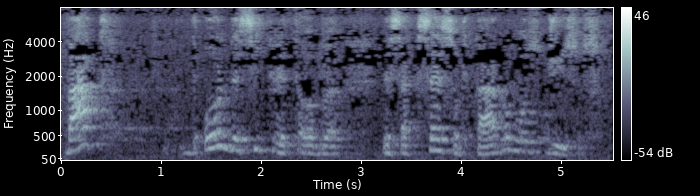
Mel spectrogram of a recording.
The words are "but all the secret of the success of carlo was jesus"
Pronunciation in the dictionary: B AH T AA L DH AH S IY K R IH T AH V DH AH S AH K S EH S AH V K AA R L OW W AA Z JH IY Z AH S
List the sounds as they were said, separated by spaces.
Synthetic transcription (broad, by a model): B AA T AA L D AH S IY K R IH T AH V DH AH S AH K S EH S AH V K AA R OW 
